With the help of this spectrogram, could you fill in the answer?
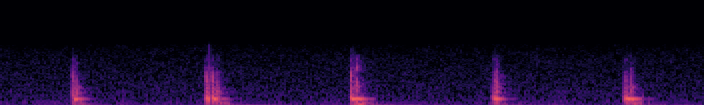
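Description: Fingertips of both hands tap rapidly on a solid, flat, light wood desk top. Five short, dull knocks land about a second apart, each with a brief low woody tone and almost no ring, over a quiet hiss.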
